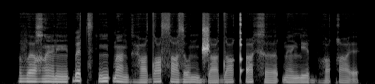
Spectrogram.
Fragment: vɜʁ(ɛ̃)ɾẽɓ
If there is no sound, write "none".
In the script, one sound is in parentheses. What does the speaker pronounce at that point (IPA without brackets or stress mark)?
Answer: ɛ̃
